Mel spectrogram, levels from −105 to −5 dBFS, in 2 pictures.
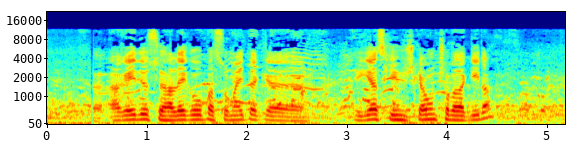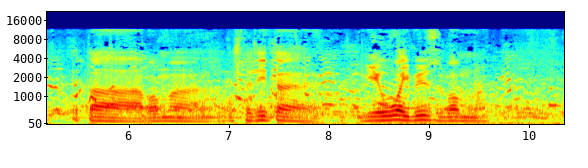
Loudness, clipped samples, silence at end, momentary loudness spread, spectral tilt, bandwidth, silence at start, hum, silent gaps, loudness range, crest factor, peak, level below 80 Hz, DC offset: -17 LUFS; under 0.1%; 0 s; 12 LU; -5.5 dB/octave; 12 kHz; 0 s; none; none; 2 LU; 16 dB; 0 dBFS; -36 dBFS; under 0.1%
